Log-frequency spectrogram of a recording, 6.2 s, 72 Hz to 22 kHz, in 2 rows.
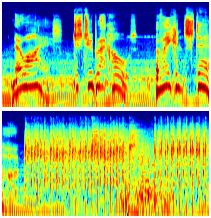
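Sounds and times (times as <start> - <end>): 
speech: 0.2 - 3.8, 5.2 - 5.6
Uzi submachine gun firing automatic bursts: 3.4 - 6.2.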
